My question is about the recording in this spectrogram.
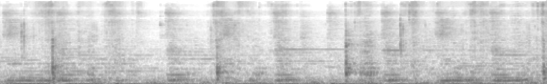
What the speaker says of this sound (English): So I just use my knife to cut it up a little more smaller than how the grater cut it.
